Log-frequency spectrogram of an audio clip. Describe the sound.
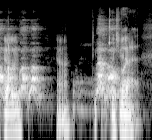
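A dog barks and growls in loud, harmonic bursts at a mail carrier, with a short pause between volleys and some voices mixed in.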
